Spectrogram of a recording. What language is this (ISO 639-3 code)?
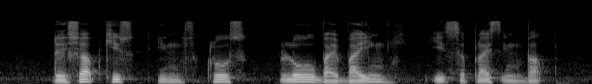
eng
